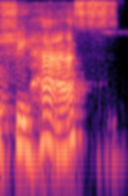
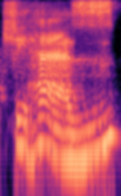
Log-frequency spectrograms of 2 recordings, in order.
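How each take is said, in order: First: The word has ends with a voiceless s sound. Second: The word has ends with a voiced z sound. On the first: The speaker calls it wrong. "they won't replace it by s" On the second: The speaker calls it right. "voiced fricative z"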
